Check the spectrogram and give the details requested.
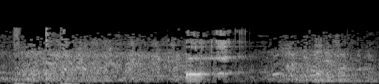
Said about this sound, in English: Good God. Away, it's only a belch, man. Could have been worse. I could have been French snogging you when I done it.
